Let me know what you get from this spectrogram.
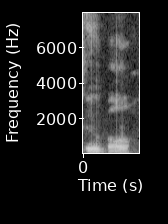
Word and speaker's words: Uwe Boll: So we all know, I think his name is pronounced Uwe Boll.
